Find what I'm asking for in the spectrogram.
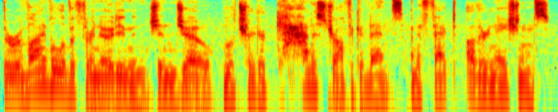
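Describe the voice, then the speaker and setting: An actor playing an earnest male researcher in a video game, explaining in a measured way. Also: mid-range voice, natural voice. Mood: serious, explaining. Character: earnest male researcher briefing allies on looming disaster. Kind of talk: scripted game dialogue. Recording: game music behind voice.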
